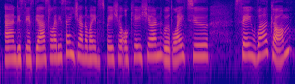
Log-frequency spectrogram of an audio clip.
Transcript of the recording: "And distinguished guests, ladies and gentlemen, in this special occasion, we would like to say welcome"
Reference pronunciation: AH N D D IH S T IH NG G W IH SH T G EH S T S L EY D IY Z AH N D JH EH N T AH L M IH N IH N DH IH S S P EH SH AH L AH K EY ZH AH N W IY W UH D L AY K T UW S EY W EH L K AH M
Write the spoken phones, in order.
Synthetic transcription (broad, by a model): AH N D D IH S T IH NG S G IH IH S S L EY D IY S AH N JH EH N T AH M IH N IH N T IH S S P EH SH AH L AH K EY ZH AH N W IY W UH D L AY K T UW S EY W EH L K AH M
